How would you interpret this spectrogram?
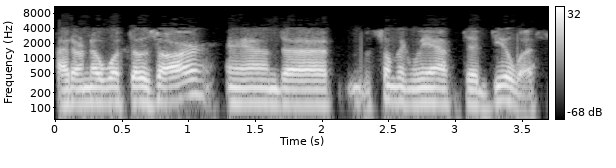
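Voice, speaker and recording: A man's voice: mid-range voice, little pitch movement, normal speed, no room sound. Aggrieved man on a tinny phone line. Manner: aggrieved and insistent. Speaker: caller. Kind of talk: public meeting comment.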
